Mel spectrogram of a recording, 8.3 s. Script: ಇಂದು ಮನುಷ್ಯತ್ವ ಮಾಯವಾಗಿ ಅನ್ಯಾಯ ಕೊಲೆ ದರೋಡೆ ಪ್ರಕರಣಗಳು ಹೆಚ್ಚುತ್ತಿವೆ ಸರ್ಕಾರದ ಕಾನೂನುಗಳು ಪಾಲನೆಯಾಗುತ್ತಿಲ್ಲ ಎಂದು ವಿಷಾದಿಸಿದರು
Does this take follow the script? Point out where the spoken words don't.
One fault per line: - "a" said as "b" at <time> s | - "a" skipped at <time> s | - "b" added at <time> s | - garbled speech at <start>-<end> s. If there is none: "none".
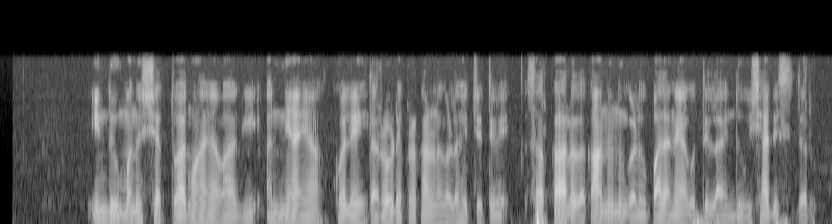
none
